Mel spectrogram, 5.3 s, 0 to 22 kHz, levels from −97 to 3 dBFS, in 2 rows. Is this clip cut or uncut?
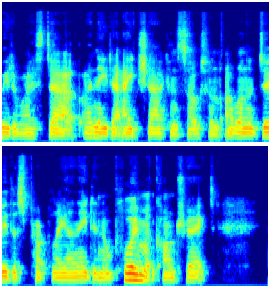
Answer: uncut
